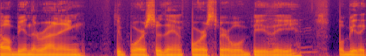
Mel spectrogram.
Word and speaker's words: Toporcer: My last name, Toporcer the Enforcer. Ooh, That's a good one. That's the Now, best one clever, yet. Yeah. We finally found something to rhyme with my Slovak last name.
